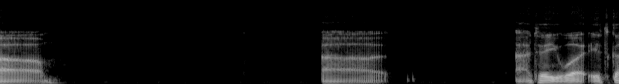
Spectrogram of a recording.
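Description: A middle-aged man speaks calmly and slowly, heard through an online call with pauses between phrases.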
